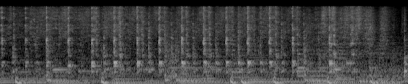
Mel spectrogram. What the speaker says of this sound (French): On va mélanger le tout au fouet.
